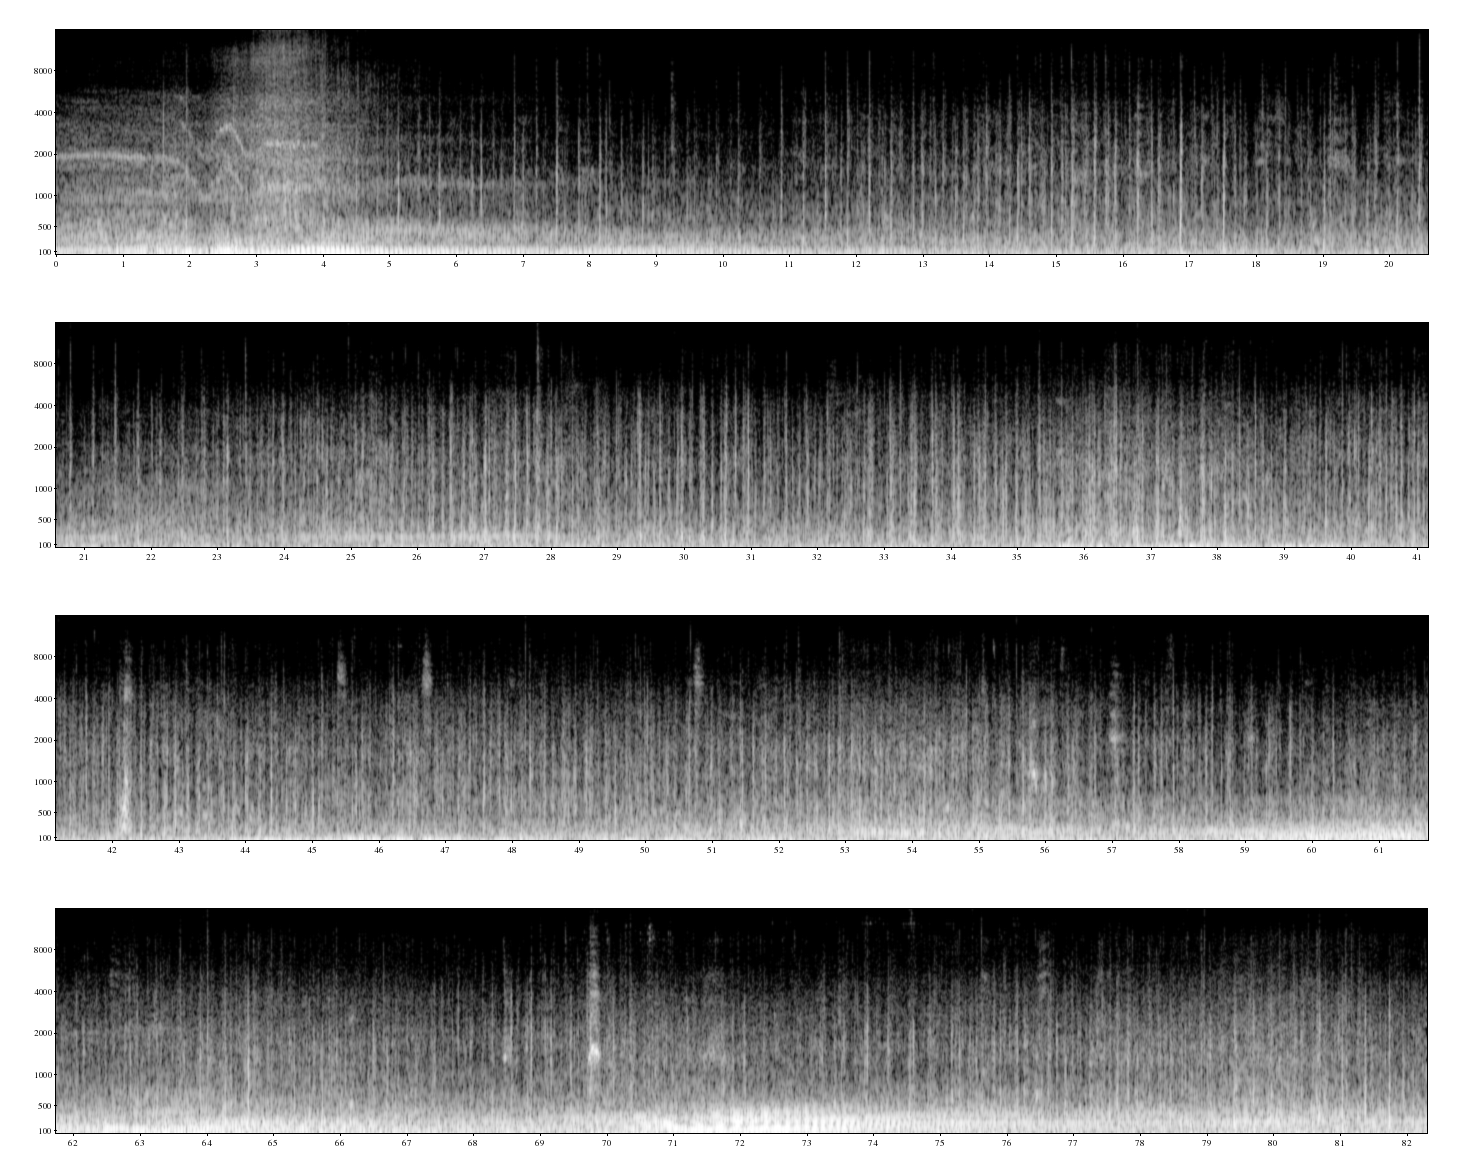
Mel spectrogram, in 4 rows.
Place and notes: {"title": "Voie Lacustre, lac du Bourget 73100 Tresserve, France - course pédestre", "date": "2013-04-14 09:35:00", "description": "Au bord du lac du Bourget sur la voie lacustre réservée ce jour là pour une course à pied, les 10km du lac organisée par l'ASA Aix-les-bains la symphonie des foulées et des souffles dans l'effort, avec en arrière plan la circulation routière .", "latitude": "45.69", "longitude": "5.89", "altitude": "235", "timezone": "Europe/Paris"}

